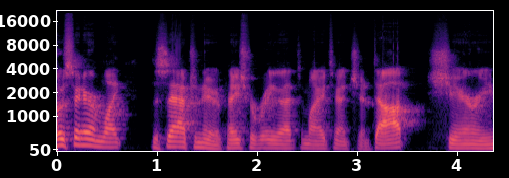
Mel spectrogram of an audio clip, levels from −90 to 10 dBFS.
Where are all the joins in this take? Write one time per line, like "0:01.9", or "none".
0:03.0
